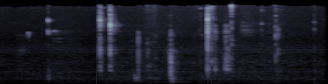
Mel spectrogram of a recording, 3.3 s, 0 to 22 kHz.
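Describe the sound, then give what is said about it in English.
Faint, sharp mouse clicks on a Windows 8 computer, several crisp taps at irregular intervals with no talk. “I'm going to do a search for my Java control panel. So I'm going to click on search.”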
